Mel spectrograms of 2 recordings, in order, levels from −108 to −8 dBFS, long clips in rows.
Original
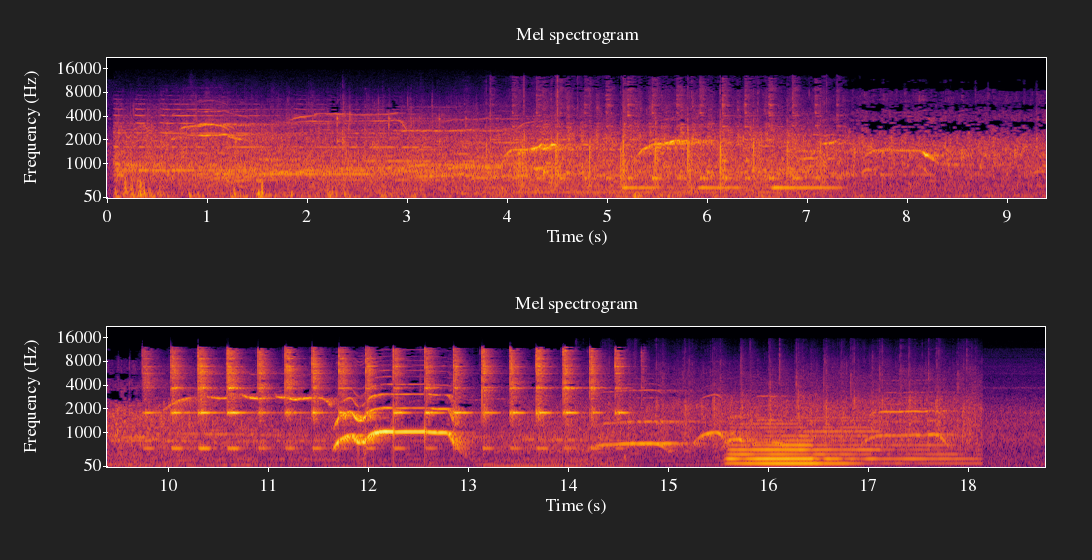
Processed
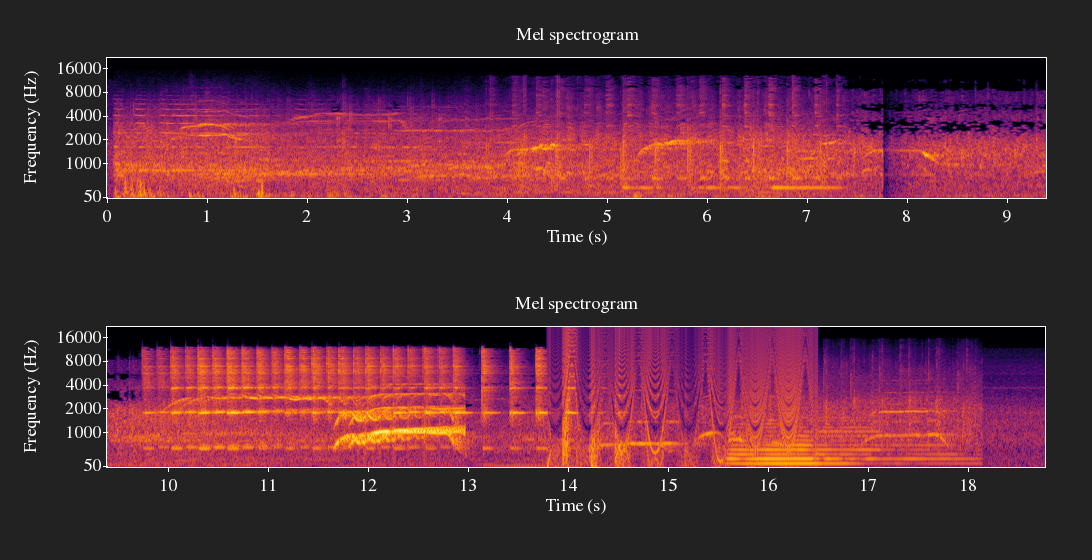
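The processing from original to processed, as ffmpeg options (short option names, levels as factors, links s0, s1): -filter_complex "[0:a]asettb=1/sr,asplit=3[s0][s1][s2];[s0]atrim=end=1.634[s3];[s1]atrim=start=1.63:end=6.32,asetpts=PTS-STARTPTS,afade=t=in:d=0.004:c=qsin,afade=t=out:st=4.686:d=0.004:c=qsin,flanger=delay=17.5:depth=6.6:speed=1.1[s4];[s2]atrim=start=6.316[s5];[s3][s4]acrossfade=d=0.004:c1=hsin:c2=qsin[s6];[s6][s5]acrossfade=d=0.004:c1=qsin:c2=hsin,asettb=1/sr,asplit=3[s7][s8][s9];[s7]atrim=end=9.464[s10];[s8]atrim=start=9.46:end=12.97,asetpts=PTS-STARTPTS,afade=t=in:d=0.004:c=qsin,afade=t=out:st=3.506:d=0.004:c=qsin,asplit=9[s11][s12][s13][s14][s15][s16][s17][s18][s19];[s12]adelay=148,afreqshift=33,volume=0.708[s20];[s13]adelay=296,afreqshift=66,volume=0.389[s21];[s14]adelay=444,afreqshift=99,volume=0.214[s22];[s15]adelay=592,afreqshift=132,volume=0.117[s23];[s16]adelay=740,afreqshift=165,volume=0.0646[s24];[s17]adelay=888,afreqshift=198,volume=0.0355[s25];[s18]adelay=1036,afreqshift=231,volume=0.0195[s26];[s19]adelay=1184,afreqshift=264,volume=0.0108[s27];[s11][s20][s21][s22][s23][s24][s25][s26][s27]amix=inputs=9:normalize=0,atrim=end_sample=154791[s28];[s9]atrim=start=12.966[s29];[s10][s28]acrossfade=d=0.004:c1=hsin:c2=qsin[s30];[s30][s29]acrossfade=d=0.004:c1=qsin:c2=hsin,asettb=1/sr,asplit=3[s31][s32][s33];[s31]atrim=end=13.794[s34];[s32]atrim=start=13.79:end=16.5,asetpts=PTS-STARTPTS,afade=t=in:d=0.004:c=qsin,afade=t=out:st=2.706:d=0.004:c=qsin,acrusher=samples=22:mix=1:aa=0.000001:lfo=1:lforange=35.2:lforate=3[s35];[s33]atrim=start=16.496[s36];[s34][s35]acrossfade=d=0.004:c1=hsin:c2=qsin[s37];[s37][s36]acrossfade=d=0.004:c1=qsin:c2=hsin,asplit=2[s38][s39];[s38]atrim=end=7.76,asetpts=PTS-STARTPTS,afade=t=out:st=7.756:d=0.004:c=hsin[s40];[s39]atrim=start=7.76,asetpts=PTS-STARTPTS,afade=t=in:d=0.51[s41];[s40][s41]concat=n=2:v=0:a=1"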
